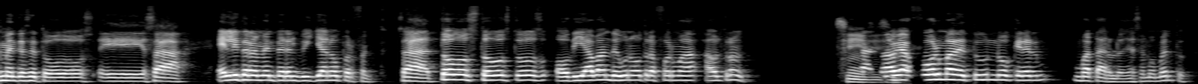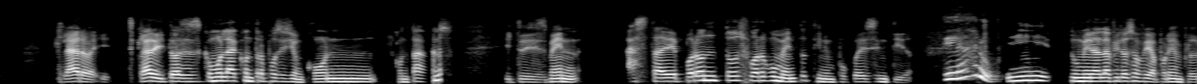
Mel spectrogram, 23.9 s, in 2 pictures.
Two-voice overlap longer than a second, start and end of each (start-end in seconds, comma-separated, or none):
none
